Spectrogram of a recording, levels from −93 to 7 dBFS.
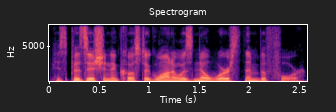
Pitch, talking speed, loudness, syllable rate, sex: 130 Hz, 210 wpm, -17 LUFS, 6.8 syllables/s, male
